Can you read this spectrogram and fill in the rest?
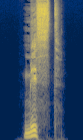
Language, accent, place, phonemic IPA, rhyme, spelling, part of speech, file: German, Germany, Berlin, /ˈmɪst/, -ɪst, Mist, noun / interjection, De-Mist.ogg
- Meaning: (noun) 1. manure (domestic animals’ excrement mixed with hay) 2. crap, bullshit 3. rubbish, garbage, waste; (interjection) crap! darn! (expresses mild annoyance)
